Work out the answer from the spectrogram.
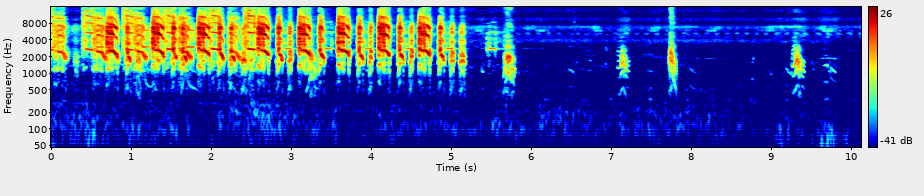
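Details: A loud, dense burst of harsh, rattling repeated notes from a female grey francolin lasts about five seconds, then a few isolated single calls spaced well apart over a low background rumble.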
